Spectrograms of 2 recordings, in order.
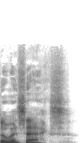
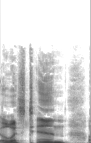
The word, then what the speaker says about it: OS X: It's not pronounced OS X. I just like to point that out. They call you the stickler. They call me old Mr. Pedantic. – Okay. – It's actually OS 10, 11.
